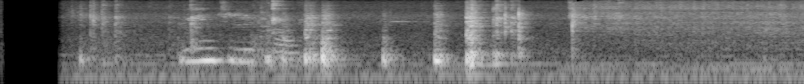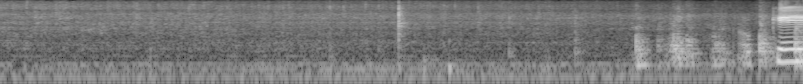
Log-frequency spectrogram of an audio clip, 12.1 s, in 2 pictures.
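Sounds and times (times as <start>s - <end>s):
vegetables sizzling in a wok: 4.2s - 11.4s.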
